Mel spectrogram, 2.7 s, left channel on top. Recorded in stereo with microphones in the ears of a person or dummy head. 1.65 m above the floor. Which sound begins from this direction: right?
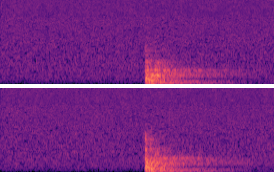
A thud, at 1.4 s.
